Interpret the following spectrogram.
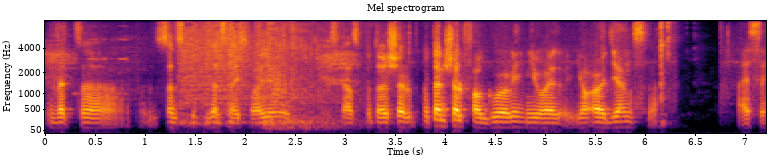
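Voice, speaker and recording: A man speaks with a strong French accent at a moderate pace. He makes long, frequent pauses. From France. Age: 30s. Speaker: online card game player. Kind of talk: casual chat during gameplay. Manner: halting, many hesitations.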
